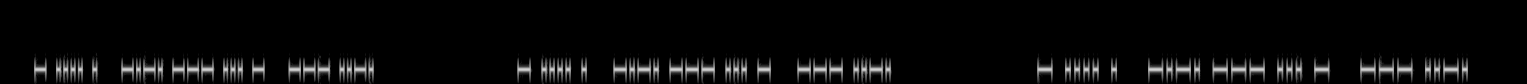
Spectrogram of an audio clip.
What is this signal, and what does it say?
Morse code, heard as a keyed tone, about 29 wpm, 700 Hz. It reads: THE COST OF THE COST OF THE COST OF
